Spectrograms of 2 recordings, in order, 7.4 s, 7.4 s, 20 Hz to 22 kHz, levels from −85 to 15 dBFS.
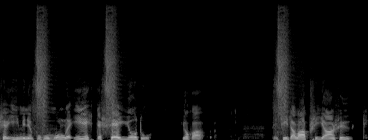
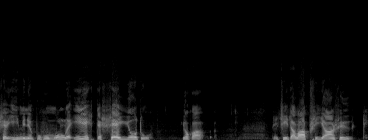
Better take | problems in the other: second | noise reduction (classical method spectral subtraction)

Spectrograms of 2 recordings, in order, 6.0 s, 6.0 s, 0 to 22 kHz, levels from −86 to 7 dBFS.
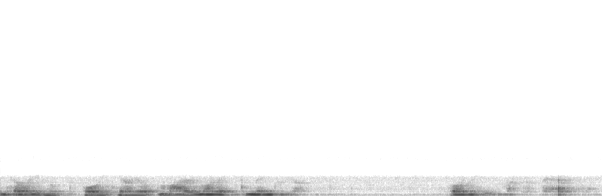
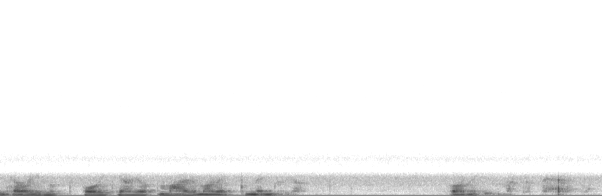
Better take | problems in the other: second | room echo; dies away in 0.4 s

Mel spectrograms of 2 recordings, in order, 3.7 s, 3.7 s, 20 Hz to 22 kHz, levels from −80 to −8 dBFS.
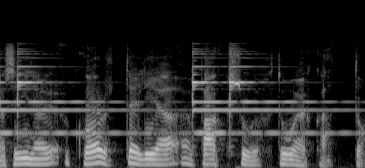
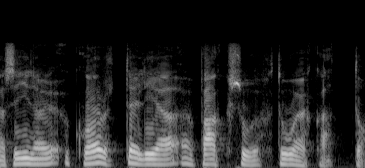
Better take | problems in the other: second | background sound (Boat, Water vehicle); 4 dB below the speech

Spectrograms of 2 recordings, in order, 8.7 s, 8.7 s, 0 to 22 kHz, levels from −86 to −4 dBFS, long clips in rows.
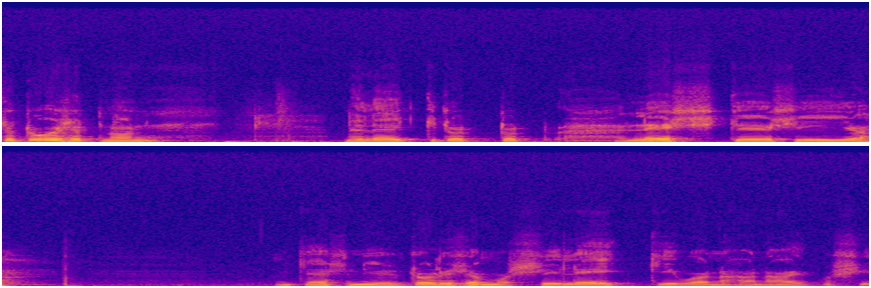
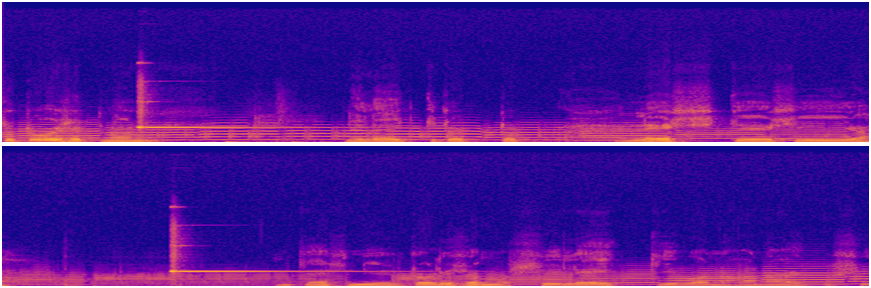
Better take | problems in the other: first | background sound (Glockenspiel + Trumpet); 2 dB below the speech

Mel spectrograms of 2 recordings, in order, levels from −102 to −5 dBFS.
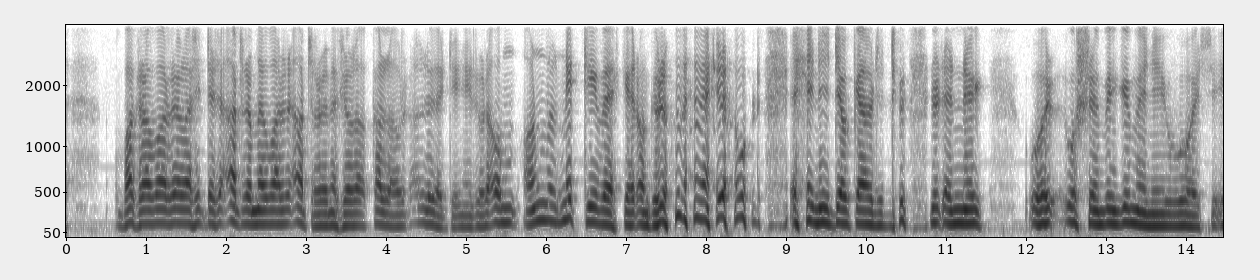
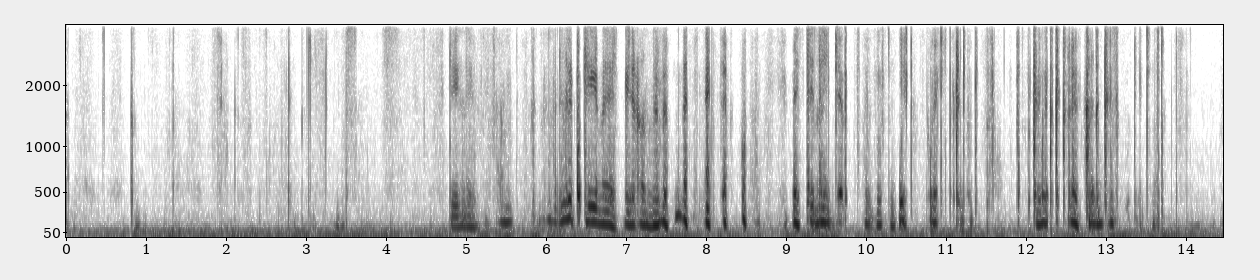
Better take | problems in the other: first | noise reduction (neural diffusion model UNIVERSE++)

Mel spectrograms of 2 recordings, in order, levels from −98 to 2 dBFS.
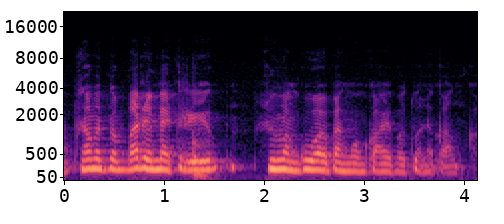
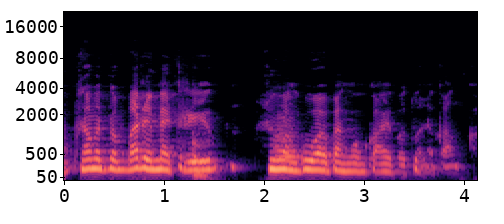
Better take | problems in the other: first | noise reduction (classical method log-MMSE)

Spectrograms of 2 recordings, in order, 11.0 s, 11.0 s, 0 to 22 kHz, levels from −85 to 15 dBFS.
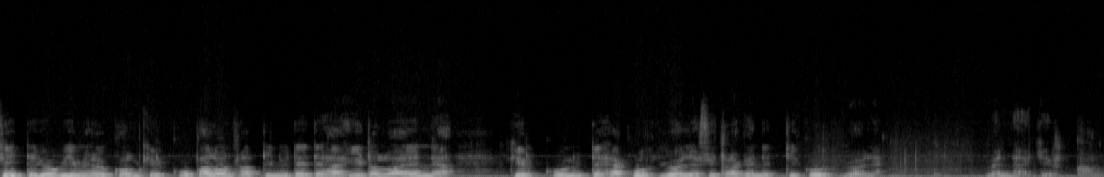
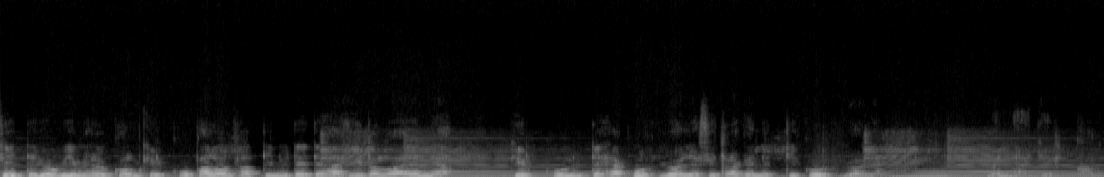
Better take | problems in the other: first | background sound (Guitar); 16 dB below the speech

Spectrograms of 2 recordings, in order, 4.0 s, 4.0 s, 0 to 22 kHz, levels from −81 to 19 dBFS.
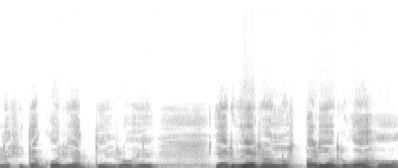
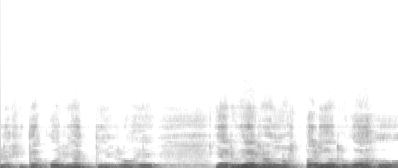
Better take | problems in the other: first | room echo; dies away in 0.2 s

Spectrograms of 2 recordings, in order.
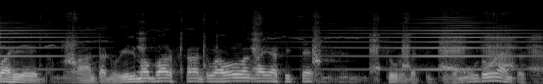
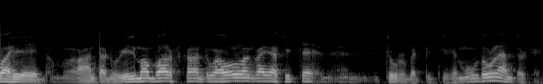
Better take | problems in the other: second | background sound (Cough + Bowed string instrument); 9 dB below the speech

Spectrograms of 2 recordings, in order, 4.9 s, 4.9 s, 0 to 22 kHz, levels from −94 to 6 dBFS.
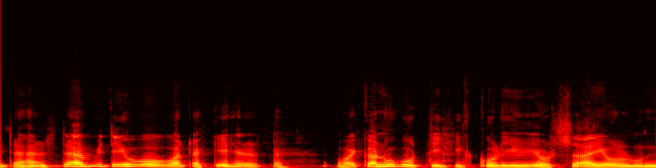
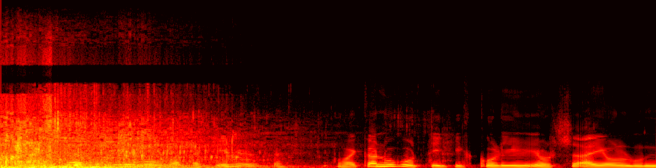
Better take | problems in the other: first | background sound (Gurgling); 5 dB above the speech

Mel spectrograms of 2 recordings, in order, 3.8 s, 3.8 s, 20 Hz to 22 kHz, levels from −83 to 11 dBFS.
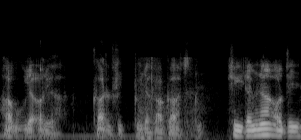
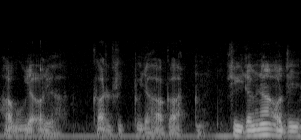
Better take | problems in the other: second | noise reduction (neural mask model DeepFilterNet 3)

